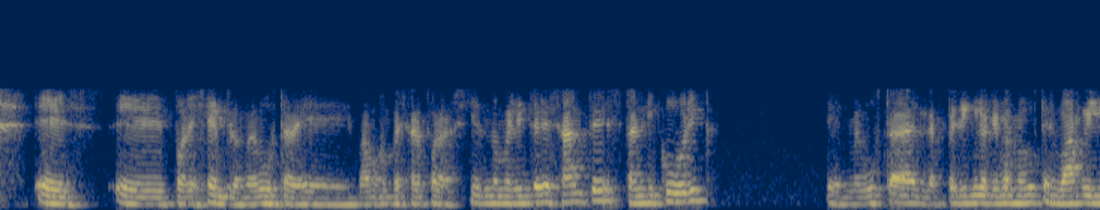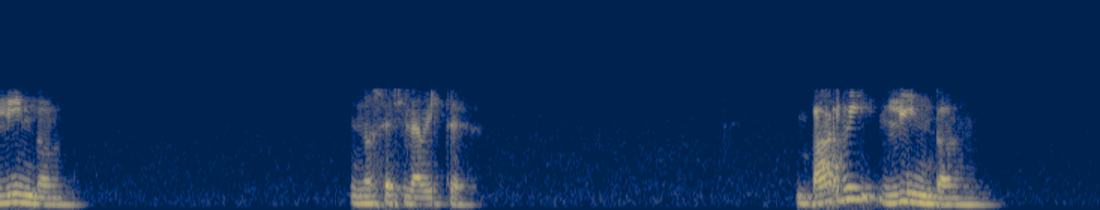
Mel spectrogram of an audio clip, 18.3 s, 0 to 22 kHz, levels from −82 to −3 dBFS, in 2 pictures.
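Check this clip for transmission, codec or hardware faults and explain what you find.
The speech carries one fault, present throughout: iLBC codec coding. Everything above 4 kHz is missing, and the voice sounds plainly rough and synthetic. iLBC codes each short frame's excitation on its own, which fits 20 ms frames near 15.2 kbps. That frame-by-frame graininess distinguishes it from a clean narrowband filter, which only dulls the sound.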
